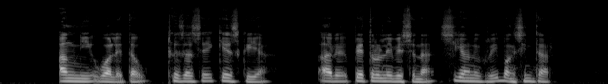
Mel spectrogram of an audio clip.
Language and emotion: Bodo, sad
